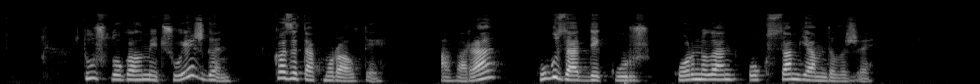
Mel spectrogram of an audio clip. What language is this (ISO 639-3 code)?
chm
